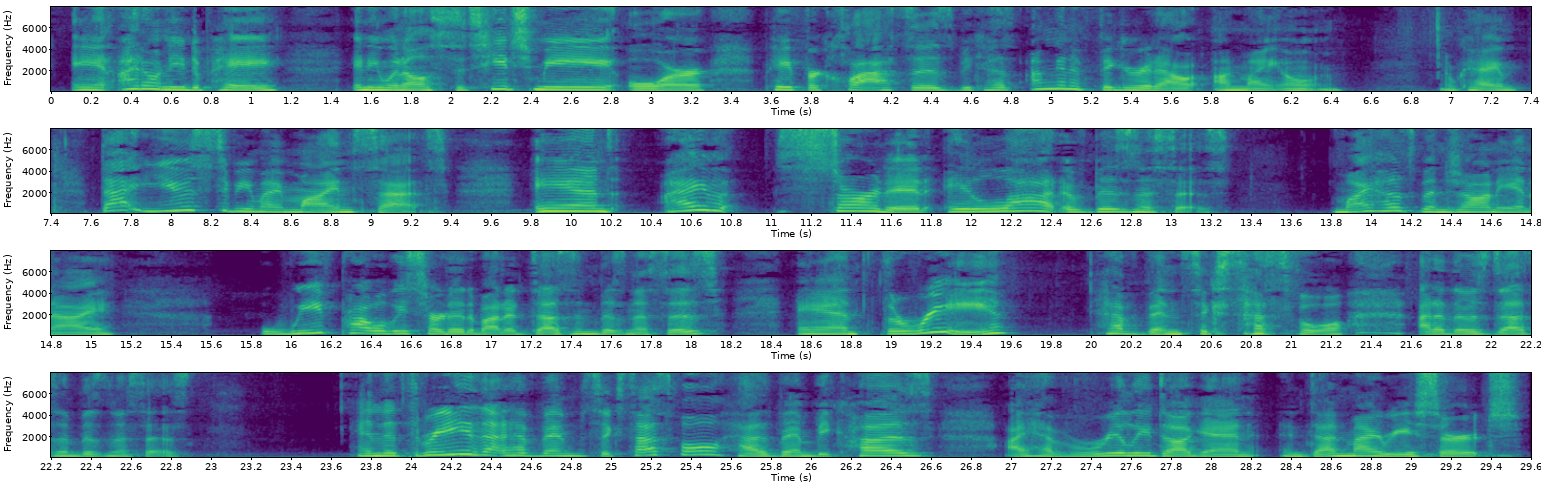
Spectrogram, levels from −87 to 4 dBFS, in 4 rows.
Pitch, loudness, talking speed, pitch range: 210 Hz, -18 LUFS, 160 wpm, 185-245 Hz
